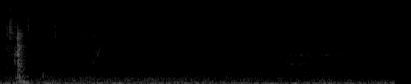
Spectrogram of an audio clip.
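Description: Near silence: room tone, with a couple of faint clicks at the start.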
